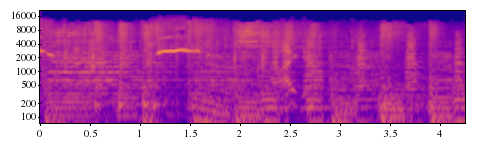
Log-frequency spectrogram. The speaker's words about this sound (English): Can you whistle more? Oh, I bet that's good for people. I asked you to do it, and then I realized it's in people's ears. Yeah, that hurts. But it was still good.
